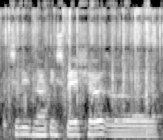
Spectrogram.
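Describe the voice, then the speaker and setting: A Filipino man with a slightly high voice talks at a slow, unhurried pace. He sounds casual and laid-back, like a hobby collector vlogging an unboxing. Faint noise, clicks and crinkling packaging sit behind him. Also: steady tone. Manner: laid-back, mixes Tagalog and English.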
